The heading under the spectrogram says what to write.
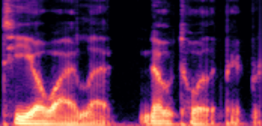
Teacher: Remember toilet has stress on the first syllable.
